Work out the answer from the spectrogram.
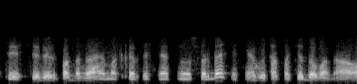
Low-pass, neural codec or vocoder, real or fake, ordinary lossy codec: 3.6 kHz; vocoder, 44.1 kHz, 80 mel bands, Vocos; fake; Opus, 16 kbps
